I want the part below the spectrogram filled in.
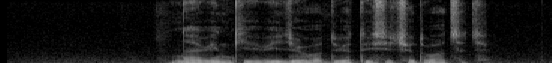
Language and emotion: Russian, neutral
